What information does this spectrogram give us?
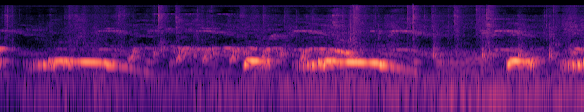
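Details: Vocal local zebra dove singing to coax other doves into song: long, mellow, descending coos alternate with stuttered, higher, rolling notes, repeating in phrases of a few seconds.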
